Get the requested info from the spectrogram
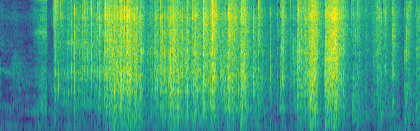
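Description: Plastic packaging crinkling and rustling as a fabric hay net is unwrapped and pulled out. It starts about half a second in and goes on as a dense run of crackles.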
